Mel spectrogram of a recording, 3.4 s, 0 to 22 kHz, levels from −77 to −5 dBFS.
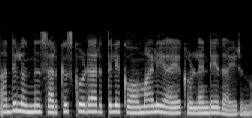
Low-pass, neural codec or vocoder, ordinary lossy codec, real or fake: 7.2 kHz; none; MP3, 48 kbps; real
